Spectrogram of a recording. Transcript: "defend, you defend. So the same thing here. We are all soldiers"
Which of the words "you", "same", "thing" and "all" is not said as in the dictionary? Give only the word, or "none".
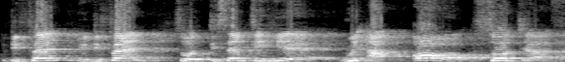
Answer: thing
